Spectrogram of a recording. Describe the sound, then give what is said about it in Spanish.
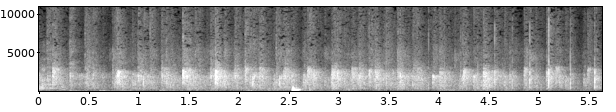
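Applause from the audience at a neighbourhood talk day about drug flats, a dense, even patter of many hands clapping at moderate loudness, with one sharper low thump partway through. “Es un aplauso, ¿no? Sí, claro.”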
